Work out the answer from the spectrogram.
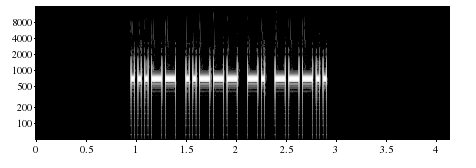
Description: Morse code, heard as a keyed tone, about 34 wpm, 700 Hz. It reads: 32N8
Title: Common Cut Numbers - 4-Digit 35wpm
